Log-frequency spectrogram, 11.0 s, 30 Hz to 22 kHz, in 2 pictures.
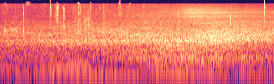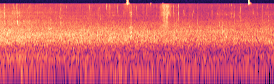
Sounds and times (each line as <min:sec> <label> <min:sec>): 0:00.0 Ducks eating in the water 0:10.9
0:00.0 cars 0:10.9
